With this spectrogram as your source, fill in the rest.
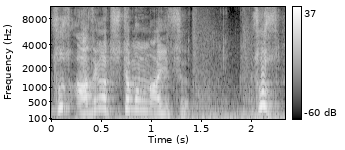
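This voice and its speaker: A young man giving loud, excitable gameplay commentary, swearing and yelling at the mobs on screen. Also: high-pitched, fairly quick, background noise. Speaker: gaming YouTuber. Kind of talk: Minecraft mod review commentary.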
